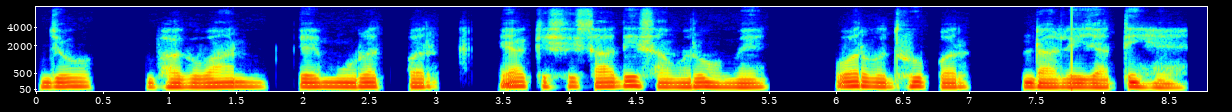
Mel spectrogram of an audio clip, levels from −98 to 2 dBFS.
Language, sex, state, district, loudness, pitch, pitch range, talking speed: Hindi, male, Uttar Pradesh, Ghazipur, -19 LUFS, 105 Hz, 100-110 Hz, 110 wpm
